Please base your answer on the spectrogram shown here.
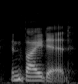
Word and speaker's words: invited: our mouths enough time to form sound and make it distinct from invite invited otherwise it sounds like invited and right invited doesn't sound right we have to give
